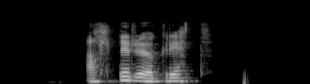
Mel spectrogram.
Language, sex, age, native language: Icelandic, female, 60-69, Icelandic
